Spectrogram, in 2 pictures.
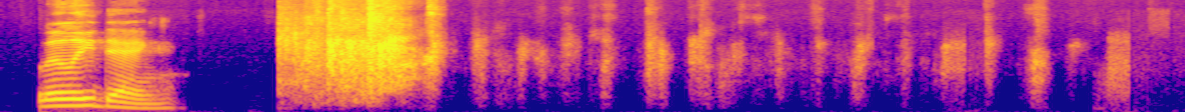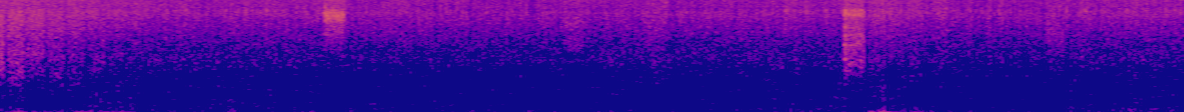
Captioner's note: audience applauding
